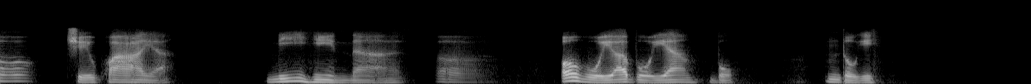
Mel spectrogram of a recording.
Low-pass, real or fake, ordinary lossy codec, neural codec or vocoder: 5.4 kHz; fake; Opus, 24 kbps; codec, 16 kHz, about 1 kbps, DyCAST, with the encoder's durations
